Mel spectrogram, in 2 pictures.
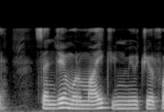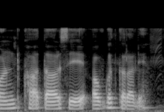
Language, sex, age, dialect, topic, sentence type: Magahi, male, 18-24, Northeastern/Surjapuri, banking, statement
